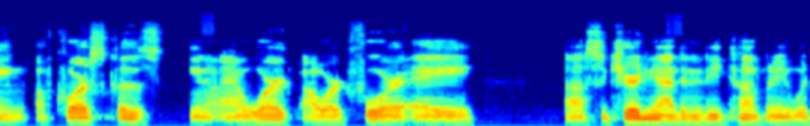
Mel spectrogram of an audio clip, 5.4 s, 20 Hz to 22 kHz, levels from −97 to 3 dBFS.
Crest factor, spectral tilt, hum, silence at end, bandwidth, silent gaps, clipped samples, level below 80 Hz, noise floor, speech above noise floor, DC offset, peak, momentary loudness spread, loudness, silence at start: 22 dB; -5.5 dB/octave; none; 0 s; 11 kHz; none; under 0.1%; -70 dBFS; -79 dBFS; 54 dB; under 0.1%; -4 dBFS; 11 LU; -25 LUFS; 0 s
